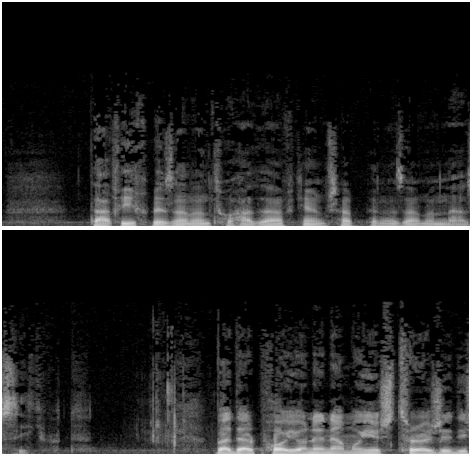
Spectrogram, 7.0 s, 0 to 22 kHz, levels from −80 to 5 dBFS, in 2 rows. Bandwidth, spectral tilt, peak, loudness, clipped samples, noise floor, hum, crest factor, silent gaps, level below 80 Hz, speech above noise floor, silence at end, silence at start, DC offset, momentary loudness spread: 14 kHz; -5.5 dB/octave; 0 dBFS; -17 LUFS; under 0.1%; -44 dBFS; none; 18 dB; none; -34 dBFS; 28 dB; 0 s; 0.65 s; under 0.1%; 17 LU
